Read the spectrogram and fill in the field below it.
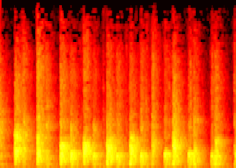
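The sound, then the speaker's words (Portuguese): Applause for two arriving guest musicians: a run of sharp, loud claps in a quick, even rhythm, about ten in all, with no voices over them. “Uma salva de palmas, galera.”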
